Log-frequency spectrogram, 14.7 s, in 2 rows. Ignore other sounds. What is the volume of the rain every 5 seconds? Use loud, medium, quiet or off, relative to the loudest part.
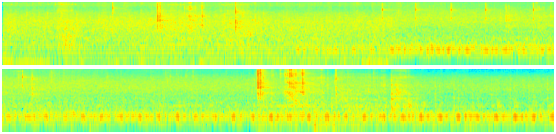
loud, loud, medium.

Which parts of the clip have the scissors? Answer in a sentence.
The scissors can be heard from 0.9 to 2.0 s, from 5.0 to 7.7 s and from 11.2 to 12.9 s.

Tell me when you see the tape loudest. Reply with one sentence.
The loudest moment of the tape is at 11 seconds.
